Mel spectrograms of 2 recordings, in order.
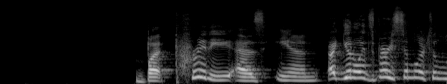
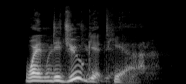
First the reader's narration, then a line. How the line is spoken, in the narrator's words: Cherie growled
